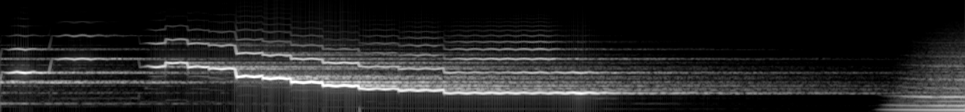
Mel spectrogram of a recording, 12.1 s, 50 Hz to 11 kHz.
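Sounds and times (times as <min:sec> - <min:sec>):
synthesizer notes: 0:11.0 - 0:12.0.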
